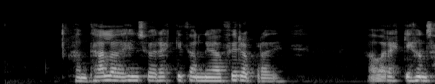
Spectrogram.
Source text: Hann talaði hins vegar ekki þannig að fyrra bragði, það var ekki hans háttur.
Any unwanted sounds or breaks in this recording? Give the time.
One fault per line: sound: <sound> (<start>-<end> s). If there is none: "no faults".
no faults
